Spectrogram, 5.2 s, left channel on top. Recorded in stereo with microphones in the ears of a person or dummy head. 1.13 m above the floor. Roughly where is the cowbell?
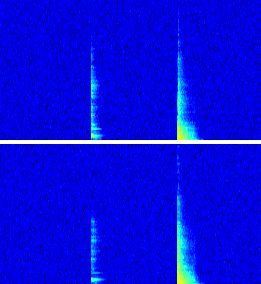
Left.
